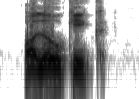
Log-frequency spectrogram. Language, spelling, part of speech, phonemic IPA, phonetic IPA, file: Bengali, অলৌকিক, adjective, /ɔlou̯kik/, [ˈɔlou̯kik], LL-Q9610 (ben)-অলৌকিক.wav
- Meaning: extraordinary, miraculous, unworldly, spectacular, remarkable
